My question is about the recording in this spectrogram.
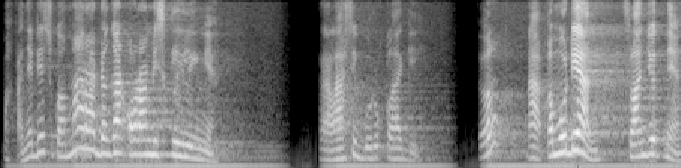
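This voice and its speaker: A woman's voice: high-pitched, bright, forceful tone, big-room sound. A woman pastor preaching a sermon, telling stories and acting out quoted voices as she speaks to her congregation. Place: church hall.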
